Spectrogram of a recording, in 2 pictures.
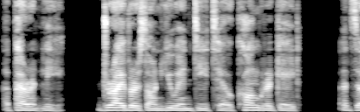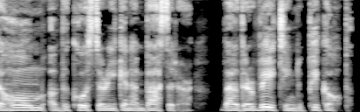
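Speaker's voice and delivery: low, clipped report; grim bodyguard. Acted. Bodyguard reporting the stranded car, low and grim. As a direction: report the facts without emotion.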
